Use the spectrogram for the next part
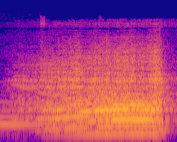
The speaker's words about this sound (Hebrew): איזו עוצמה של קול יש לזמיר, קרא בהתפעלות אחד היועצים כששמע פרה גואה מרחוק. זאת פרה, צחקה המשרתת.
